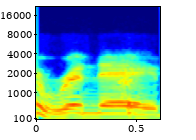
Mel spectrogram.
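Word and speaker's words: Rhennee: say Renee either yeah I say Renee because it's that's how you would say it in French it's not France I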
